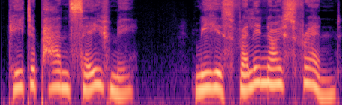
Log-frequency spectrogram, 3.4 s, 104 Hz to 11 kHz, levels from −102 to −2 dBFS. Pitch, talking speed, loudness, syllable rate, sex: 220 Hz, 160 wpm, -19 LUFS, 4.1 syllables/s, female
